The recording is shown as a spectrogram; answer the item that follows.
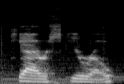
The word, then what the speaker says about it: chiaroscuro: Chiaroscuro. Or you can say it like an American, chiaroscuro.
